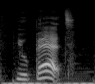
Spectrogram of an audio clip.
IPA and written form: ju: bєt (ou bet!)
